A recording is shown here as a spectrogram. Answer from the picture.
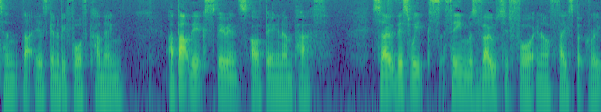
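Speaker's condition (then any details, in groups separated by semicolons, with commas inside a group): No condition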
